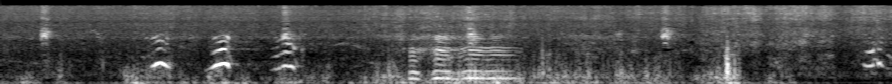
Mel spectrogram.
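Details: Redbone Coonhound pups at play with a Bluetick Coonhound puppy: three clear arched yips in quick succession, then a wavering squeal amid scuffling and low thuds of the romp.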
